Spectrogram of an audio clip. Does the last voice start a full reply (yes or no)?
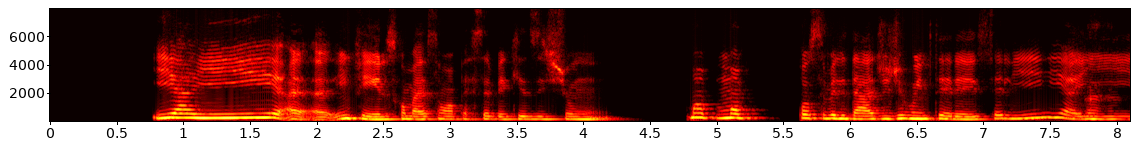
no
